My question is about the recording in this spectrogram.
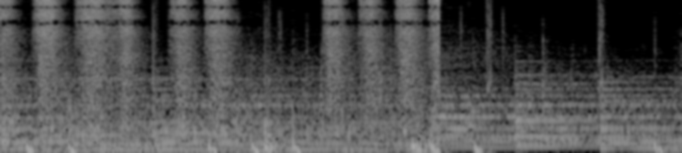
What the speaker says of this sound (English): then you just give it a little spray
